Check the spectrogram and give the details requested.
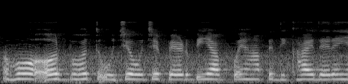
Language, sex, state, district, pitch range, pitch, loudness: Hindi, female, Bihar, Supaul, 230-240 Hz, 235 Hz, -18 LUFS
